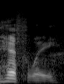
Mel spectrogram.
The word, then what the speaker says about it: Hueftle: So my name is Hifley, but it's a German name, Hifley, so it's spelled Hueftle, so nobody ever could say Hifley.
